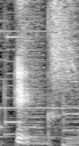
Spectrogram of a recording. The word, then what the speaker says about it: Baryonyx: Baryonyx.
